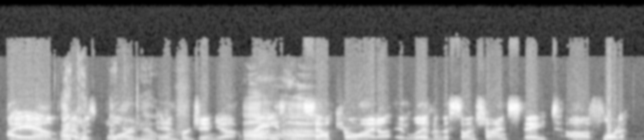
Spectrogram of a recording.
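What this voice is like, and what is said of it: Subtle, slight accent. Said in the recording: “I can hear your accent. It's very it's subtle. ... I can hear just a little smidge.”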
